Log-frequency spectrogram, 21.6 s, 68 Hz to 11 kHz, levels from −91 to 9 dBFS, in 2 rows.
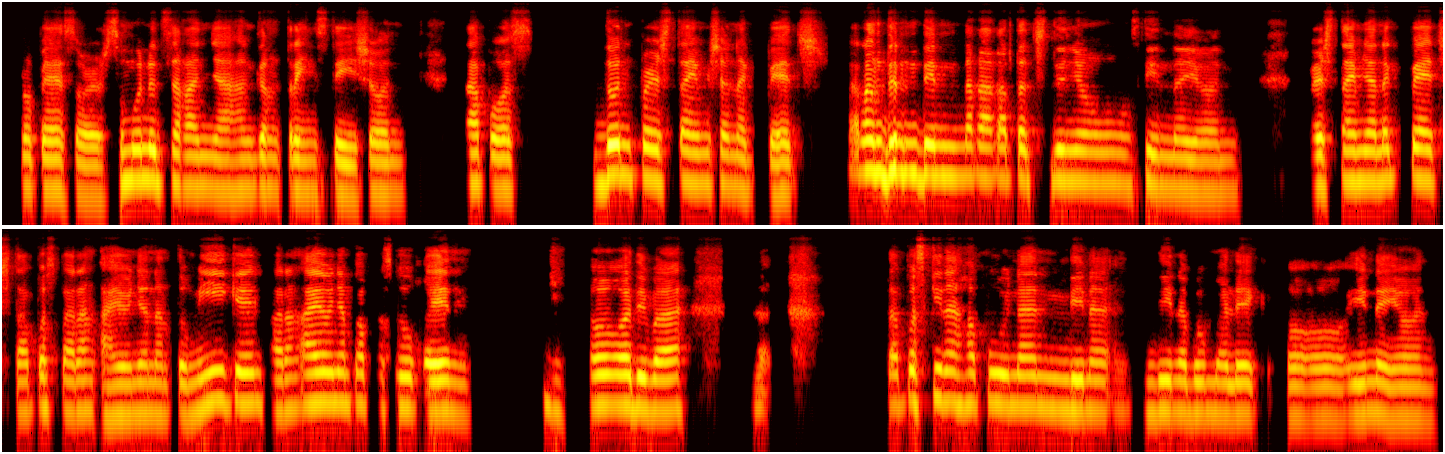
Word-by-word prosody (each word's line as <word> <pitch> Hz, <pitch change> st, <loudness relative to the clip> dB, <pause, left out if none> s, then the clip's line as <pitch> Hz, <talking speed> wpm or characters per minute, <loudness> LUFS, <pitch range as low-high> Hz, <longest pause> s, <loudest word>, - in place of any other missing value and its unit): professor, 150 Hz, -4 st, 0 dB
sumunod 185 Hz, +4 st, +2 dB
sakanya 160 Hz, -4 st, -2 dB
hanggang 155 Hz, +1 st, -2 dB
train 145 Hz, -1 st, -1 dB
station. 145 Hz, 0 st, -1 dB, 0.5 s
Tapos 160 Hz, -3 st, -1 dB, 0.4 s
dun 210 Hz, +5 st, +8 dB
first 185 Hz, -3 st, +1 dB
time 175 Hz, -2 st, 0 dB
siya 175 Hz, +1 st, -1 dB
nag-fetch, 145 Hz, -3 st, -3 dB
parang 230 Hz, -2 st, +4 dB
dun 220 Hz, -2 st, +6 dB
din 205 Hz, -1 st, +3 dB
nakaka-touch 195 Hz, -2 st, -1 dB
din 185 Hz, 0 st, +1 dB
yung 175 Hz, -1 st, -6 dB
scene 165 Hz, 0 st, -3 dB
na 155 Hz, -, -2 dB
yun. 145 Hz, -1 st, -4 dB, 0.5 s
First 165 Hz, 0 st, +2 dB
time 185 Hz, -1 st, +3 dB
niya 185 Hz, 0 st, +2 dB
nag-fetch 190 Hz, -1 st, 0 dB
tapos 180 Hz, +2 st, -4 dB
parang 175 Hz, 0 st, -2 dB
ayaw 160 Hz, +1 st, -1 dB
niya 165 Hz, 0 st, -1 dB
ng 160 Hz, -1 st, -6 dB
tumigil 205 Hz, +5 st, +1 dB
parang 180 Hz, +1 st, -3 dB
ayaw 205 Hz, +1 st, +5 dB
niyang 205 Hz, 0 st, -2 dB
papasukin. 175 Hz, -4 st, +2 dB, 0.9 s
Oo 200 Hz, 0 st, +5 dB
di 190 Hz, -1 st, +4 dB
ba? 180 Hz, 0 st, +3 dB, 0.6 s
Na -, -, -10 dB, 0.9 s
tapos 200 Hz, +1 st, -2 dB
kinahapunan 200 Hz, -2 st, 0 dB
hindi 180 Hz, -1 st, 0 dB
na 175 Hz, -1 st, -3 dB, 0.3 s
hindi 170 Hz, +1 st, -2 dB
na 170 Hz, -, -2 dB
bumalik 165 Hz, -1 st, -2 dB, 0.2 s
oo, 150 Hz, -1 st, -4 dB
yun 160 Hz, +1 st, -2 dB
na 165 Hz, -, +2 dB
yun. 150 Hz, 0 st, -3 dB
175 Hz, 140 wpm, -22 LUFS, 160-195 Hz, 0.9 s, dun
